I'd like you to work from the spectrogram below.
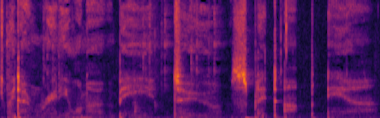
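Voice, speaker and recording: A person whispering ASMR commentary over video gameplay, close to a binaural microphone. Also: slow. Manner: whispering throughout. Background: keyboard typing and mouse clicks.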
